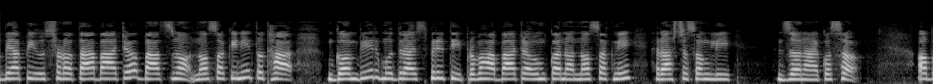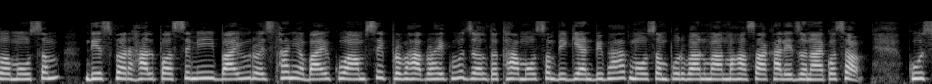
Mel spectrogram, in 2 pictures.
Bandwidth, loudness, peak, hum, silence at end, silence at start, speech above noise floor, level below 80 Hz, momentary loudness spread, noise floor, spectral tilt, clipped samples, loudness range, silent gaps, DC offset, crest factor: 8 kHz; -17 LUFS; 0 dBFS; none; 0 s; 0 s; 29 dB; -60 dBFS; 4 LU; -45 dBFS; -4 dB/octave; under 0.1%; 2 LU; none; under 0.1%; 16 dB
